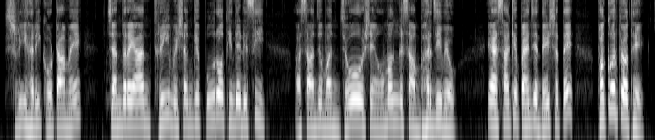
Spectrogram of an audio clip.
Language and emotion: Sindhi, happy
